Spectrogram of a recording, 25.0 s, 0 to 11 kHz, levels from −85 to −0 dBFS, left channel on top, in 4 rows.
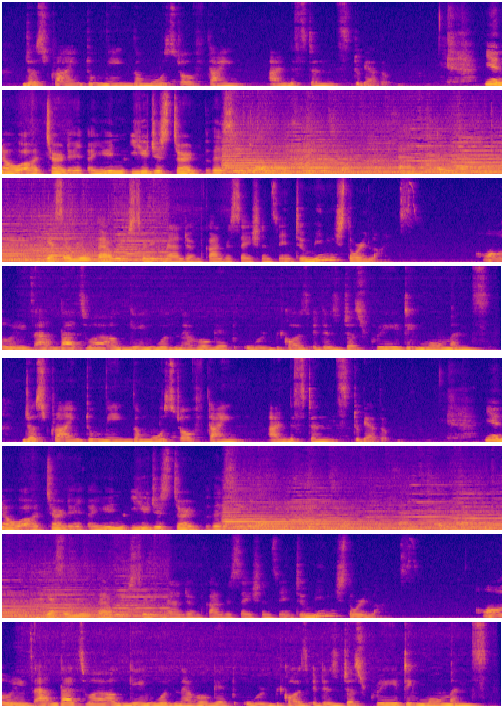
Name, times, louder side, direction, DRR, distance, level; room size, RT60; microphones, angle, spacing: voice 1, 0.3-3.0 3.3-4.8 18.4-24.8, right 1 dB, 65° right, 0.5 m, -24 dB
voice 2, 5.6-10.6 11.2-12.4 13.0-17.3, left 3 dB, 45° left, 0.3 m, -23 dB
sound 1, 9.0-14.6, left 2 dB, 90° left, 0.6 m, -22 dB
2.4 x 2.4 x 2.7 m
head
